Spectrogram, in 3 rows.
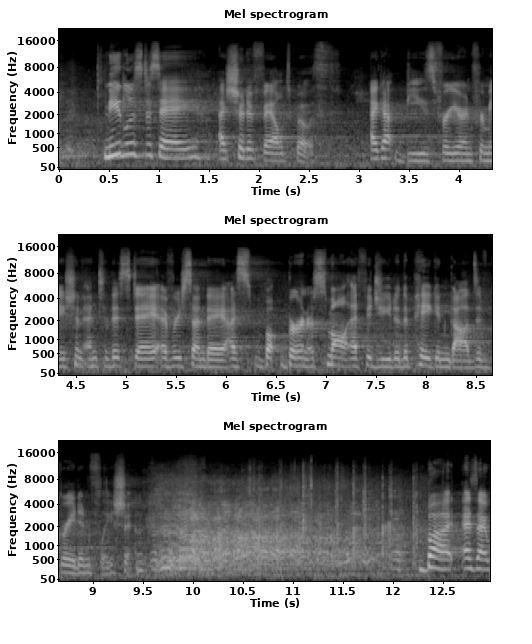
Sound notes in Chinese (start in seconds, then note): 9.5 眾人大笑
